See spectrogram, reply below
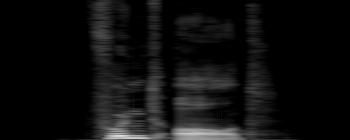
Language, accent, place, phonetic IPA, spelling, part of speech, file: German, Germany, Berlin, [ˈfʊntˌʔɔʁt], Fundort, noun, De-Fundort.ogg
- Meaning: 1. locality 2. habitat 3. site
